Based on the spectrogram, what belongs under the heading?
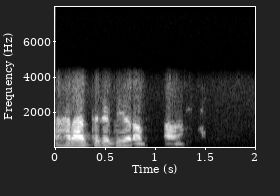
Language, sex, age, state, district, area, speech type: Kashmiri, male, 18-30, Jammu and Kashmir, Pulwama, urban, conversation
